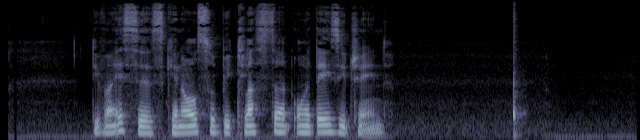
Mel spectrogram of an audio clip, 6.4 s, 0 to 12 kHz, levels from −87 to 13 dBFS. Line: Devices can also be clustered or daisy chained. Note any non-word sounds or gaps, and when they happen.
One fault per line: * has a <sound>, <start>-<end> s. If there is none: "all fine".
* has a thud, 5.1-5.3 s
